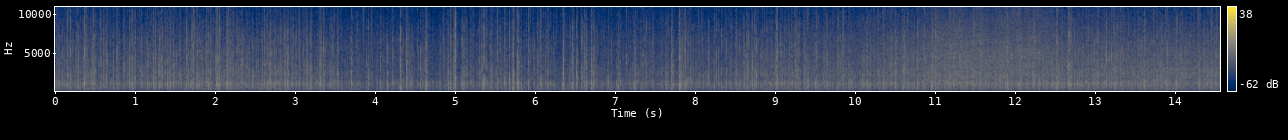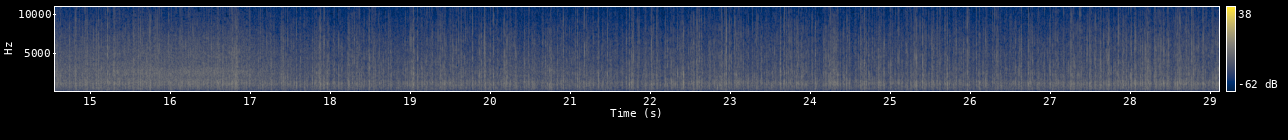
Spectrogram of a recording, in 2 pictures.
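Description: Rain falling steadily, with many crisp close drop ticks; it is heavier for a few seconds in the middle.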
